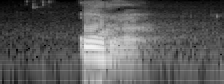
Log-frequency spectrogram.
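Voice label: "ora", Māori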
